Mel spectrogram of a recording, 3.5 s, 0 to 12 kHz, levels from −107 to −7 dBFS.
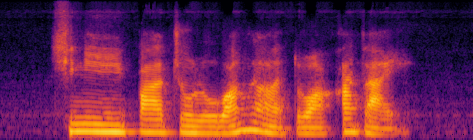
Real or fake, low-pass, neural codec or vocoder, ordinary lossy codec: fake; 10.8 kHz; codec, 32 kHz, 1.9 kbps, SNAC; Opus, 16 kbps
